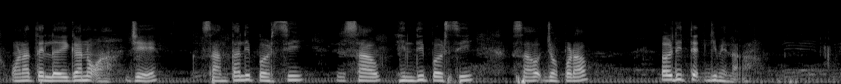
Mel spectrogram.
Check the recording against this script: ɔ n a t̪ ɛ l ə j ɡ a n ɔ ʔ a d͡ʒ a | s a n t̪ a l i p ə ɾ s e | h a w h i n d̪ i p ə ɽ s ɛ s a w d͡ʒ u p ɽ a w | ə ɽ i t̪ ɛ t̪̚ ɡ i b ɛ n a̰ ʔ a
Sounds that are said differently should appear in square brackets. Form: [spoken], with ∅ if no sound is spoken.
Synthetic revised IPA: ɔ n a t̪ ɛ l ə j ɡ a n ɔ ʔ a d͡ʒ [ɛ] | s a n t̪ a l i p ə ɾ s [i] | [s] a w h i n d̪ i p ə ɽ s [i] s a w d͡ʒ [ɔ] p ɽ a w | ə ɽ i t̪ ɛ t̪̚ ɡ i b ɛ n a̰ ʔ a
